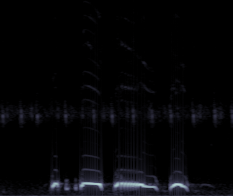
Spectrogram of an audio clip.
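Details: Spotted dove used for luring doves into traps gives a varied phrase: short clipped notes, a long coo, a wavering falling coo, and a final rounded hoot, with a steady high pulsing buzz behind.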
